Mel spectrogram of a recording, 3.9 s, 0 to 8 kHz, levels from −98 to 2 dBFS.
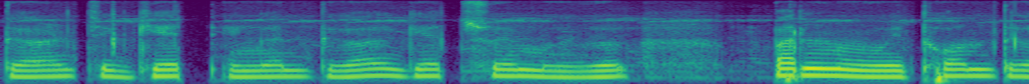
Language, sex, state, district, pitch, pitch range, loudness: Wancho, female, Arunachal Pradesh, Longding, 180 Hz, 175-195 Hz, -17 LUFS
